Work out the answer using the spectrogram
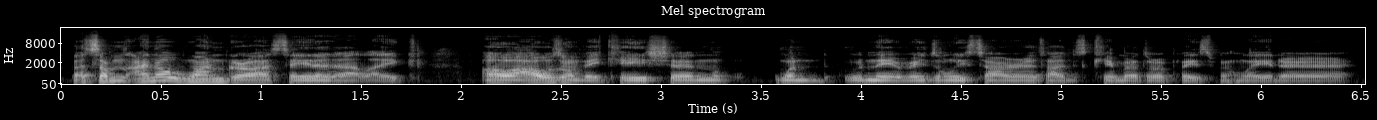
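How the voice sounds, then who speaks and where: A man's voice: on the low side, fast talker. A young man co-hosting a podcast, chatting casually and laughing often as he recaps. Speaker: podcast co-host. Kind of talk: casual chat.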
